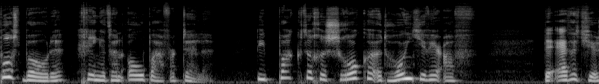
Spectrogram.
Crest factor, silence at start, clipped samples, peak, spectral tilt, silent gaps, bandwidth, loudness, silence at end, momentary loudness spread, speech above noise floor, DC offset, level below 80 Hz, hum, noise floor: 18 dB; 0 s; under 0.1%; -6 dBFS; -4.5 dB/octave; none; 17.5 kHz; -24 LUFS; 0 s; 13 LU; 32 dB; under 0.1%; -58 dBFS; none; -54 dBFS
